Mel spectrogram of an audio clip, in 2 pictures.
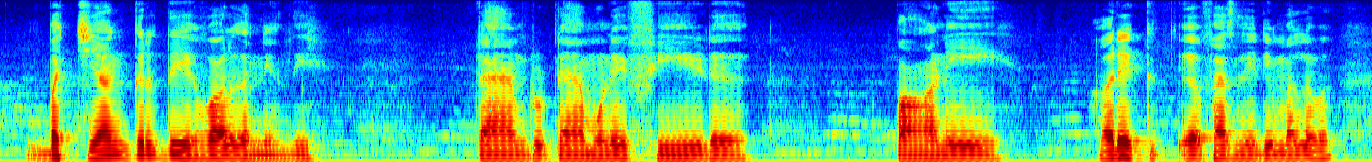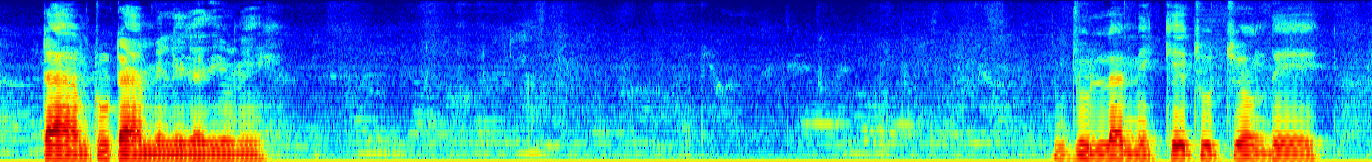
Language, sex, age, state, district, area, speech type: Dogri, male, 18-30, Jammu and Kashmir, Kathua, rural, spontaneous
